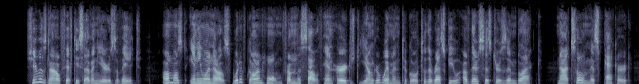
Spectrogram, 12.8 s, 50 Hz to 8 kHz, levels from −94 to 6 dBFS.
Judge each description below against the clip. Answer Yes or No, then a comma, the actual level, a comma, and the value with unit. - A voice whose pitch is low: No, medium, 155 Hz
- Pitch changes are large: Yes, wide, 6.3 semitones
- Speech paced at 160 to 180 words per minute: Yes, average, 175 wpm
